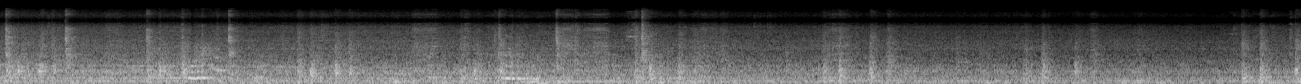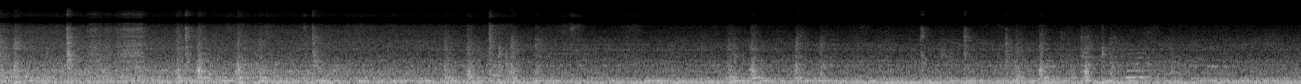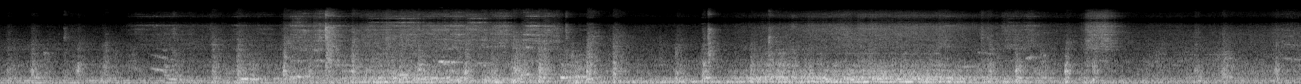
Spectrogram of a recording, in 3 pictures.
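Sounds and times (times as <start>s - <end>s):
clicks from rail joints: 0.0s - 0.8s, 1.4s - 7.3s, 12.4s - 16.3s, 26.1s - 37.3s
train running hum: 0.0s - 39.0s.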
